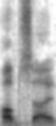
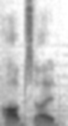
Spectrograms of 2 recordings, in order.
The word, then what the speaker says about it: Upside: Oh yeah, fun fact, it's actually, the original way to pronounce it was Upside, not Obside. But that kind of just fell out the window because everyone kept calling me Obside.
